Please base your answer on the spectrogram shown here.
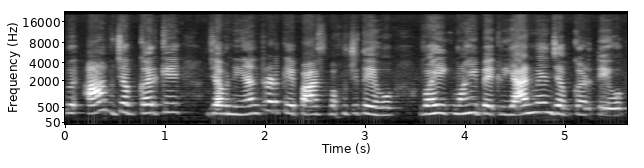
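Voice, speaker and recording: High-voiced woman teaching a class. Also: moderate pace, a bit bright. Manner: repeats rhetorical questions, checks understanding. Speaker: home science teacher. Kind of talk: exam-prep lecture.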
